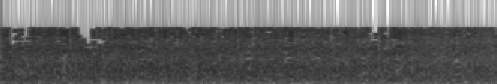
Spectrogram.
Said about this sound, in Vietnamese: Nào, hoan hỉ cho một chàng vỗ tay thật to, thật giòn giã lên nữa.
